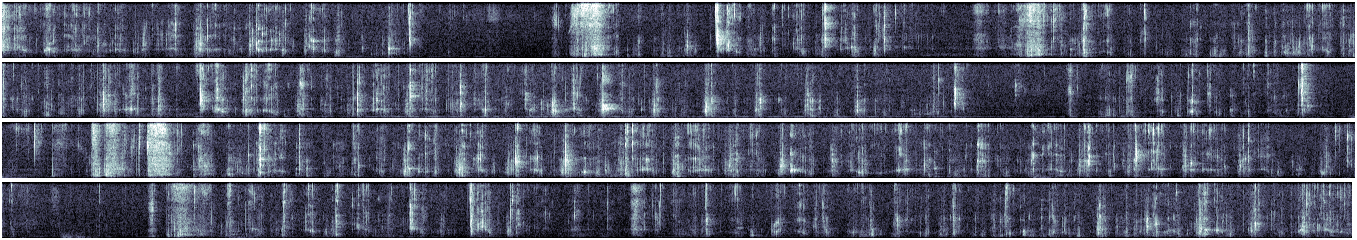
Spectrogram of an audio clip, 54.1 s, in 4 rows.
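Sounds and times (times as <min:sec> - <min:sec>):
person chewing and biting food: 0:09.8 - 0:40.7, 0:42.0 - 0:54.0.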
